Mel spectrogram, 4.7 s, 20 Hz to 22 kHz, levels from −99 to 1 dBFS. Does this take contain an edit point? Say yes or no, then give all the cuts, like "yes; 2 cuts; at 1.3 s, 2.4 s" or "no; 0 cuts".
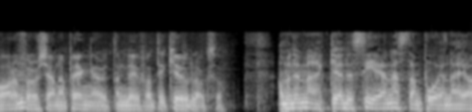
no; 0 cuts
